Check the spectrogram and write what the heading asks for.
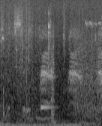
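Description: Outdoor birds calling: several short, harsh calls starting about a second in.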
